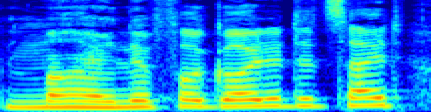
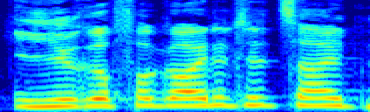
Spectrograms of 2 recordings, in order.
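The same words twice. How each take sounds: First: Slower, weight on meine in "meine vergeudete Zeit"; threatening operator stressing meine to the caller. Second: Weight on Ihre in "Ihre vergeudete Zeit"; threatening operator stressing Ihre to the caller. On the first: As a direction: lean on meine, then drag out Zeit. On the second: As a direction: lean on Ihre, the caller's wasted time. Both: Acted. Operator contrasts your and my.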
